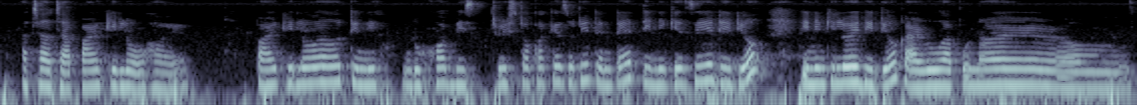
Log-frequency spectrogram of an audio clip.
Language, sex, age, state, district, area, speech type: Assamese, female, 18-30, Assam, Sonitpur, rural, spontaneous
